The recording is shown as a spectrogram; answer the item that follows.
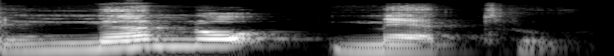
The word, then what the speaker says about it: nanômetro: O resto é tudo mantendo a sílaba tônica. Então, só para fixar, é nanômetro, tá?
